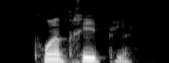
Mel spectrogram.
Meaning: triple point
- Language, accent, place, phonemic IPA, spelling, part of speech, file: French, France, Lyon, /pwɛ̃ tʁipl/, point triple, noun, LL-Q150 (fra)-point triple.wav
